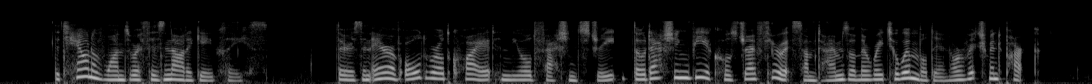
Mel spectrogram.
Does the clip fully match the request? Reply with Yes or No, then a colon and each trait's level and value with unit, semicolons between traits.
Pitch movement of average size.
Yes: average, 4.2 semitones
